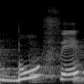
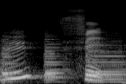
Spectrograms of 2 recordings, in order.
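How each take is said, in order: First: The first vowel sounds like a Portuguese 'oo'. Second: The first vowel is a rounded French 'u'. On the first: The speaker calls it wrong. "também não é buffet com U igual em português" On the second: The speaker calls it right. "é aquele U com biquinho, bem do francês mesmo"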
